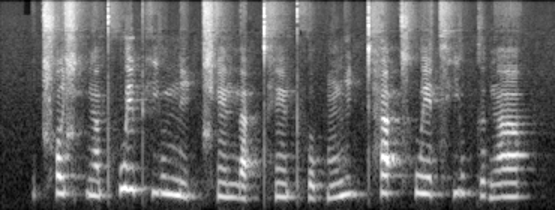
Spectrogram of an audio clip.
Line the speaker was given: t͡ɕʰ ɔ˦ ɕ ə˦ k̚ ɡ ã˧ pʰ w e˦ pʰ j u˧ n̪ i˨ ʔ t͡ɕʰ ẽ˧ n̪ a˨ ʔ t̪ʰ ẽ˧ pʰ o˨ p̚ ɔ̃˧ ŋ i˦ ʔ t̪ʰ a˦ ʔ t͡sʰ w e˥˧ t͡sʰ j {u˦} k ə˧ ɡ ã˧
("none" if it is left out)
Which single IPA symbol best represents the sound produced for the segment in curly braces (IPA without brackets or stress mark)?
u˦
